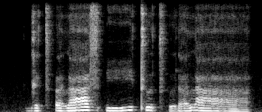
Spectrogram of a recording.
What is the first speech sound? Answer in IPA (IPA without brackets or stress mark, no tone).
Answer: ɡ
